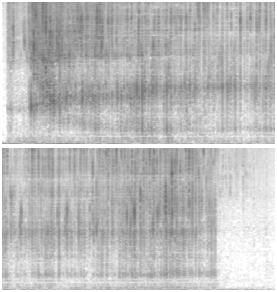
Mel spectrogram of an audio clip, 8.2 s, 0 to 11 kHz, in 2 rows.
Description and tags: Tea Pouring
Tea being poured into a cup.
Recorded on Zoom H6 with Rode NTG 2.
Tea, Water, Liquid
